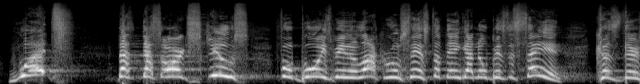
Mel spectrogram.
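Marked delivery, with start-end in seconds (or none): 0.1-2.5 high, loud rising what; shocked shout. Real, not acted. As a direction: react in outrage. Shocked reaction to excuse.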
